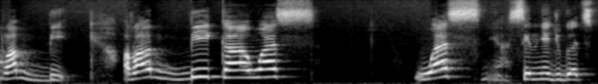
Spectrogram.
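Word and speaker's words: رَبِّكَ: Rabbi, baknya punya tasdid jadi kita agak tekan bacanya. Rabbi, rabbika was, was, ya, sinnya juga punya sifat hamas jadi kita alirkan udaranya.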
